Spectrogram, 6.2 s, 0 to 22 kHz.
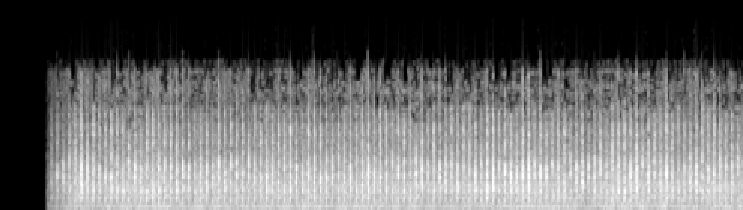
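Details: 2005 Nissan Quest idling with a steady fast metallic rattle, about four beats a second, from the front of the engine; cause unknown.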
